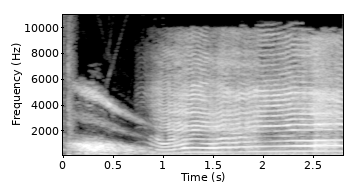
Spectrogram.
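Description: humpback whale song

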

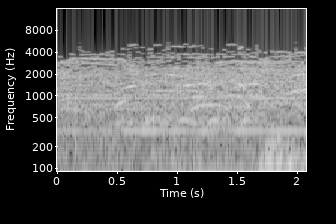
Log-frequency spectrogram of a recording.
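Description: crowd murmuring

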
